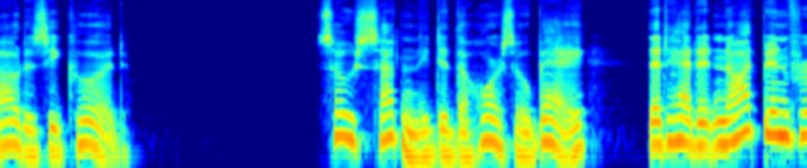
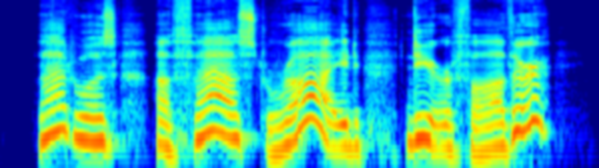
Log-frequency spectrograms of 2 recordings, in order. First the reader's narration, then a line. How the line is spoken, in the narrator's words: he exclaimed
